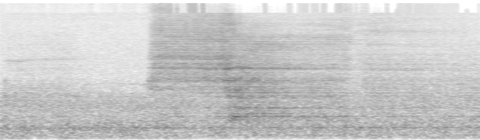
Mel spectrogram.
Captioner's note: sigh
